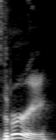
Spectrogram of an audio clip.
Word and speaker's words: The Bruery: Brewery, but not, but spelt that way, but still pronounce the Brewery.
